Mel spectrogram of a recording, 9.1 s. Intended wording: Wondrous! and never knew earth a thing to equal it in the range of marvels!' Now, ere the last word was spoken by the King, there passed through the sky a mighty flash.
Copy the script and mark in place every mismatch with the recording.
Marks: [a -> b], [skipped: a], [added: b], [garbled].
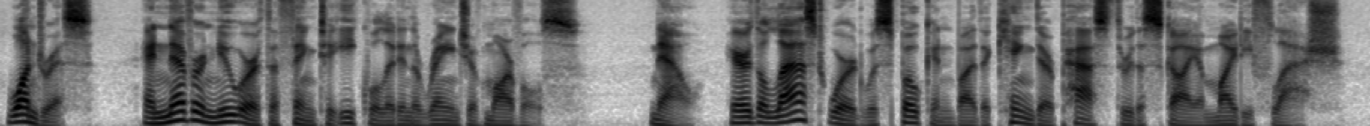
Wondrous! and never knew earth a thing to equal it in the range of marvels!' Now, ere the last word was spoken by the King, there passed through the sky a mighty flash.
